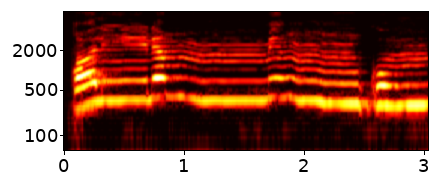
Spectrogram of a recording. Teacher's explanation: നൂനിൻ്റെ സൗണ്ടിനെ അവിടെ മറച്ചു വെക്കുകയും ചെയ്യുക, അതോടൊപ്പം തന്നെ മണിക്കുകയും ചെയ്യുക. · തെൻവീനിനെ മീമിലേക്ക് ലയിപ്പിച്ച് ഉന്നയോട് കൂടി ഓതി കൊടുക്കുക. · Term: ഇഖ്ഫായിൻ്റെ, ഇദാം ബിഉന്നയുടെ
